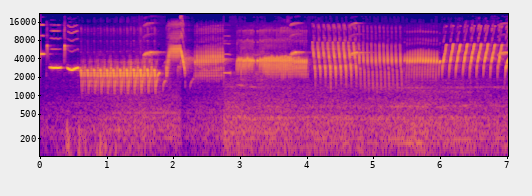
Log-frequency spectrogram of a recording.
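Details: Young canary (kenari paud) singing to encourage other canaries to sing: rapid rattling trills alternating with sustained buzzy notes and quick whistled sweeps, continuous and high-pitched, with faint low background noise.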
